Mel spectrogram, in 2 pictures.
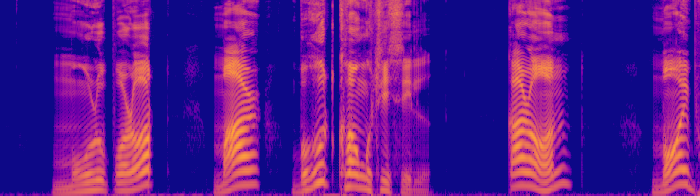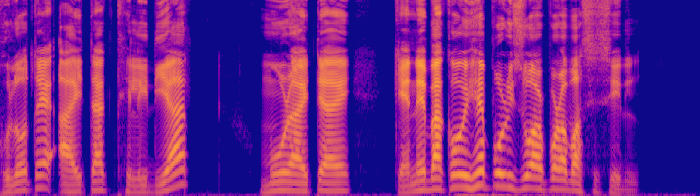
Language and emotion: Assamese, angry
